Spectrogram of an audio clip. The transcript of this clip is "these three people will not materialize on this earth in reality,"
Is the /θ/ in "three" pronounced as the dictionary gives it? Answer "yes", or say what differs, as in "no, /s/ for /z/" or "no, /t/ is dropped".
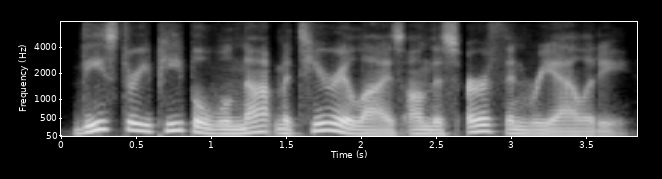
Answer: yes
